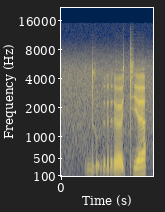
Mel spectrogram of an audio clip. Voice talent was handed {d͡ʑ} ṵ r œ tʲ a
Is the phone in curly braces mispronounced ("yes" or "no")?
yes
